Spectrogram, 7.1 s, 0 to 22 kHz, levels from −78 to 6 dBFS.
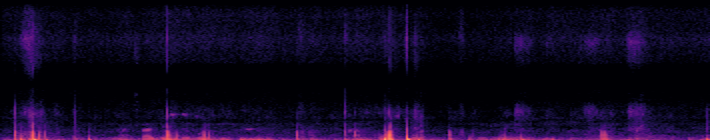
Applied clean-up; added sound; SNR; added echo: none; none; none; none.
